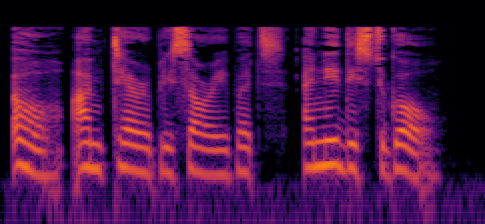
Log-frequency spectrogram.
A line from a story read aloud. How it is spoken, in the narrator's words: the man said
